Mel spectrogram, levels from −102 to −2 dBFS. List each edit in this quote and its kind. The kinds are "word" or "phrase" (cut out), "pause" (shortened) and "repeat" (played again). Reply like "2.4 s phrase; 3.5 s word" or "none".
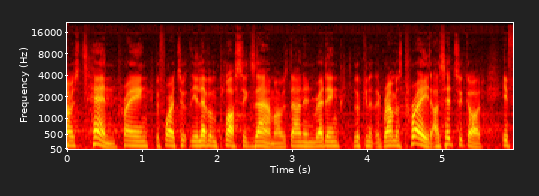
1.1 s pause; 3.7 s pause; 4.4 s phrase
